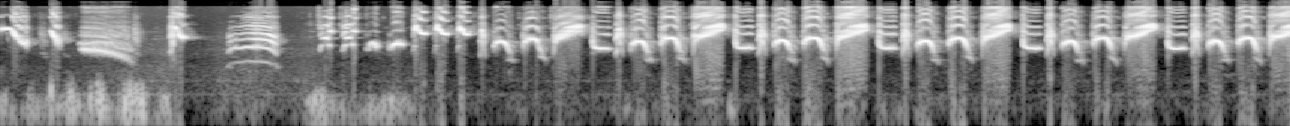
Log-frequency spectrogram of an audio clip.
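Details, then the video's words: Asian pied starling giving a varied chattering song: a few harsh squawks and a descending whistle at first, then a rapid run of loud, high, clipped whistled notes repeated about once per second. "Suara Jalak Suren Full Variasi Ocehan"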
